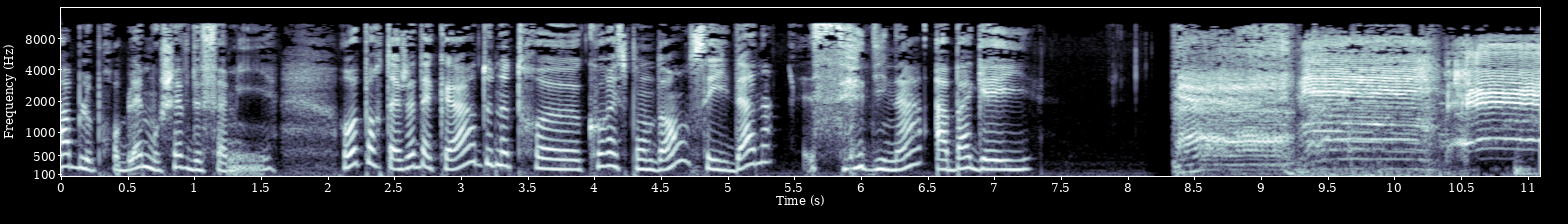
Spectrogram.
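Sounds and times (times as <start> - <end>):
speech: 0.0 - 7.4
sheep bleating loudly at a livestock market: 8.3 - 11.0
busy crowd of animals murmuring at a livestock market: 8.4 - 11.0.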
